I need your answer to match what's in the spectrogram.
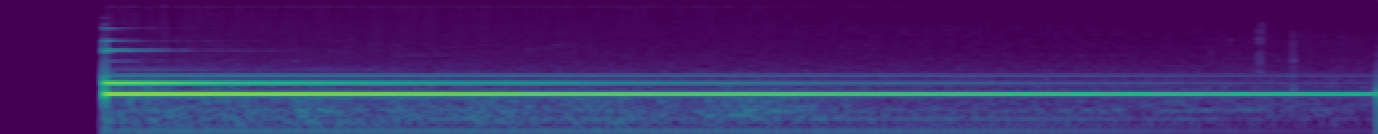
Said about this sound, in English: Let's begin with two different chimes I will play for you. The first chime means sit up nice and straight and face front.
